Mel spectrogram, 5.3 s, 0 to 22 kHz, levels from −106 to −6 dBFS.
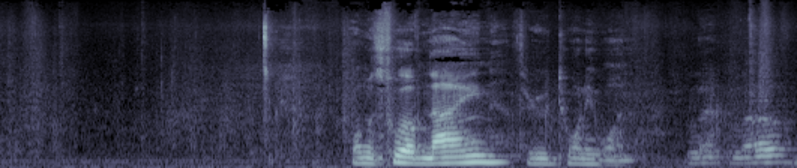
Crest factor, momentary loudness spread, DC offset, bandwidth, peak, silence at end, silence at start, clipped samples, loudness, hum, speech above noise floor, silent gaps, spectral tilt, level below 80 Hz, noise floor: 30 dB; 23 LU; under 0.1%; over 20 kHz; -12 dBFS; 0.05 s; 0.2 s; under 0.1%; -38 LUFS; none; 31 dB; none; -4.5 dB/octave; -74 dBFS; -70 dBFS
